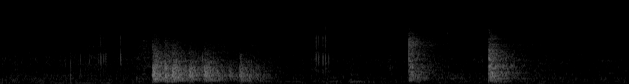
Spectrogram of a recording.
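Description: Handling noise from a hand-held camera: a longer rustling bump about a second and a half in, then two sharp knocks about four and five seconds in, each fading quickly.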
